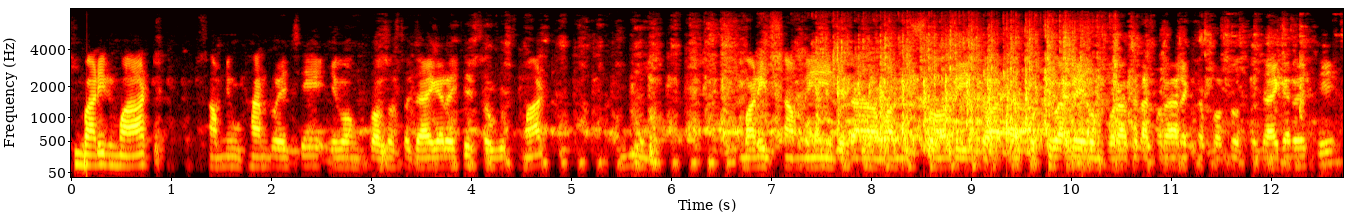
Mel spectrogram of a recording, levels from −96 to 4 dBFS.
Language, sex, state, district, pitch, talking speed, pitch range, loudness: Bengali, male, West Bengal, Paschim Medinipur, 125 Hz, 110 wpm, 120-140 Hz, -16 LUFS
